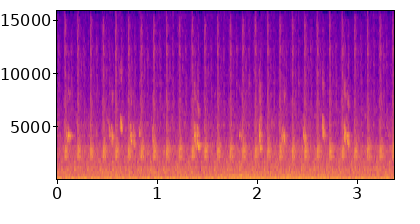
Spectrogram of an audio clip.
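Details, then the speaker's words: Nissan 240SX S13 with original KA24E engine on first start after six months off, new radiator and electric fans; light ticks about four a second over a shaky idle with the engine shaking. Owner suspects clutch drag. Ticking at idle. "Got a little bit of ticking going on. Say what? I mean, she's running."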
